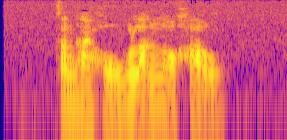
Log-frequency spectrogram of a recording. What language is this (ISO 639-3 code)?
yue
